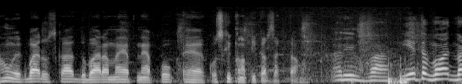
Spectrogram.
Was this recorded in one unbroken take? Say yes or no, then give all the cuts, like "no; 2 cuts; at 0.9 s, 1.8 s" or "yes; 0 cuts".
yes; 0 cuts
